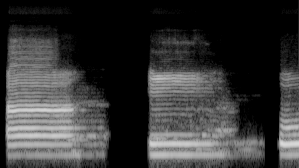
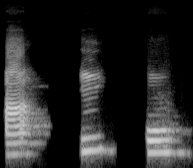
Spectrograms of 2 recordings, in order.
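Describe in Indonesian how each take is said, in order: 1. Vokalnya dipanjangkan dan melandai. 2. Vokalnya pendek, jelas, dan tegas. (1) "tidak boleh dilandaikan atau dipanjangkan" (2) "harus yang jelas dan tegas"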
